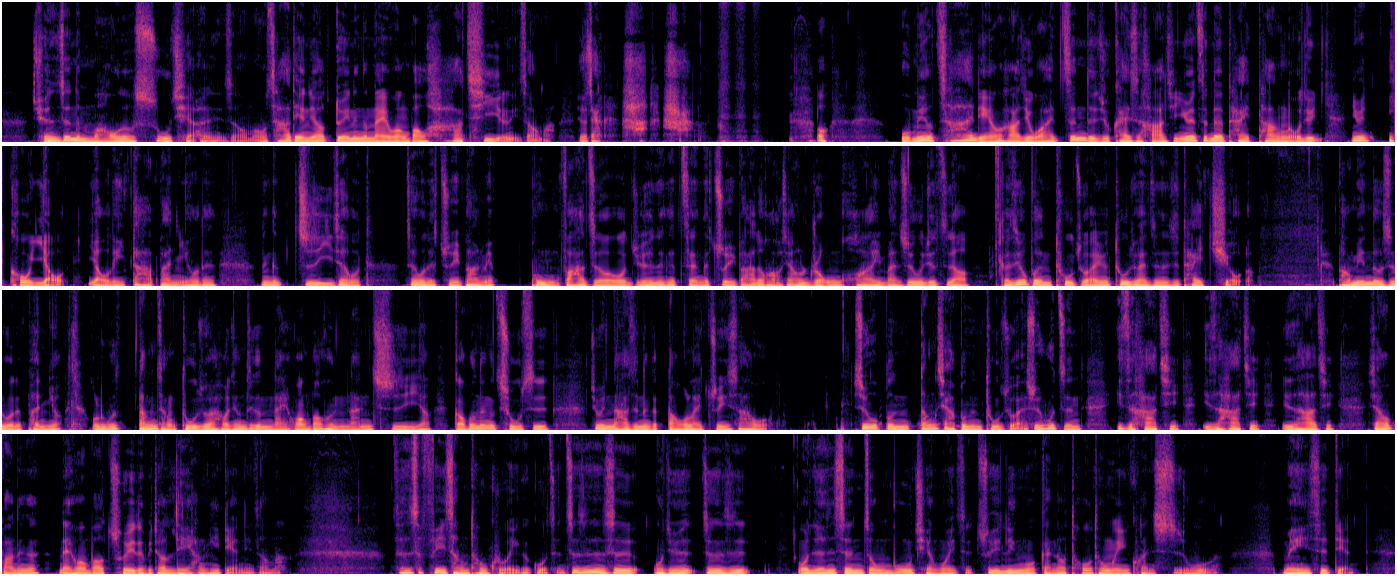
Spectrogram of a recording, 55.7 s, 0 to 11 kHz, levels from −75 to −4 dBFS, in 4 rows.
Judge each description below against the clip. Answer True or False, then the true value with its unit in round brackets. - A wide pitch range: False (4.2 semitones)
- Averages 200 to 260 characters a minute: False (295 characters per minute)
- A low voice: True (110 Hz)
